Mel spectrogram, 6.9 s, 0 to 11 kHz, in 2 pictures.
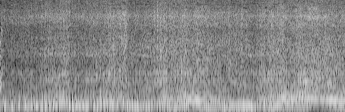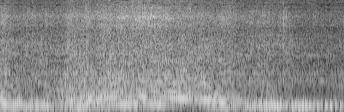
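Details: Honda Wave 110i motorcycle after only the fuel pump motor was replaced and the pump filter cleaned: revs swell and fall smoothly twice with clean, steady firing.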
